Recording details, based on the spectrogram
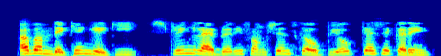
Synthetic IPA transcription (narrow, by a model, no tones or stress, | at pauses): ɐbɦɐmd̪eːkʰẽːŋɡekisʈɾɪ̃ŋɡlaːɪbɾeɾifɐ̃ŋkʃənskaʊpjoːɡ̚kɛːsekɐɾẽː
